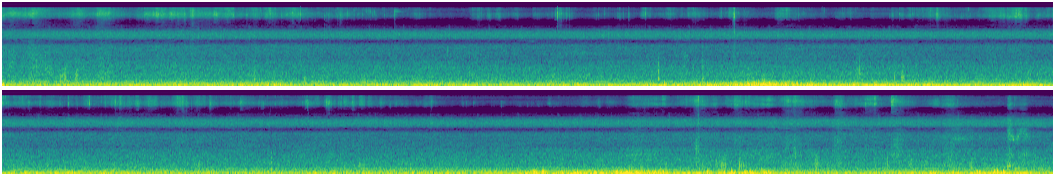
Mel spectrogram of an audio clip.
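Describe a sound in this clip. Wind rumbles across an outdoor microphone.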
